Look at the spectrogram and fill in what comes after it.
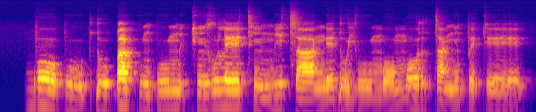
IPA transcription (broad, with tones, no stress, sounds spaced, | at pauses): b oː˦˨ p u˨ | ɗ u˨ ɓ a˦ kʷ i˨ ŋ p uː˦ m i˨ kʰ ĩ˦ ɣ u˦ l eː˦ tʰ ĩ˨ m i˦ t͡s aː˨ ŋ e˨ ɗ u˨ j uː˨ m oː˨ m oː˦ r t a˨ ŋ ĩ˦ p e˨ k eː˨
